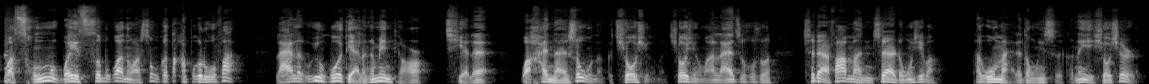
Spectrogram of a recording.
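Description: Man, Northeastern Mandarin accent, casual storyteller, husky voice, rapid-fire, repeats himself. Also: lowish voice. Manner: colloquial, repetitive, animated retelling.

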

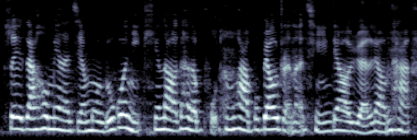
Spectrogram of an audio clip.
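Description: A woman's voice: fairly high pitch, fairly even intonation, a little fast, a little hiss or hum. A woman hosting a podcast in casual chat, playfully prompting her partner along. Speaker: podcast host. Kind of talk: casual chat, introducing the show.

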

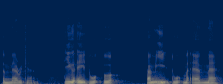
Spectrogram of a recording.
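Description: Man, English phonics teacher, unhurried, dark tone, word-by-word repetition. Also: mid-range voice, animated, dull audio. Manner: spells words letter by letter and repeats each word slowly. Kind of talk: phonics vocabulary lesson.

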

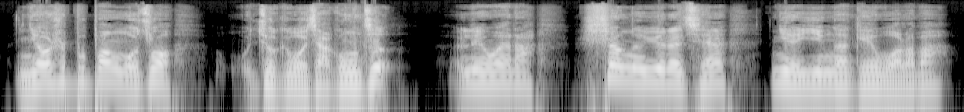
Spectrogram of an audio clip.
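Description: A man's voice: on the high side, quick pace, mellow, dry recording, studio quality, voice pushed up, natural voice. Man voicing a tired, put-upon nanny woman. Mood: fed-up. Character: weary, aggrieved female live-in nanny.

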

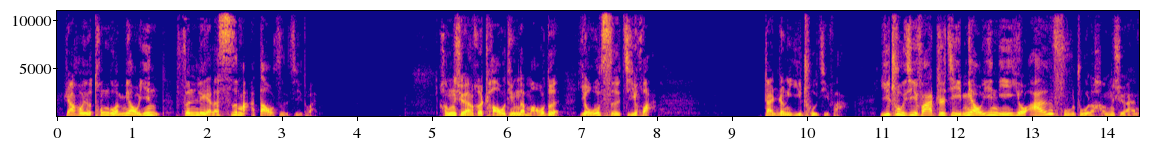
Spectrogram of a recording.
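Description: Man lecturing seated, lively pitch. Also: no room sound, clean studio sound. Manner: swings between loud-fast and soft-slow delivery; speaking seated, softer and slower today. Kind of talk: history lecture.

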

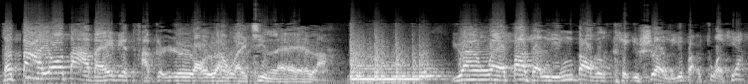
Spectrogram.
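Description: Male traditional storyteller, high and animated, with music behind the narration. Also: unhurried, low-quality recording. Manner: lively, half-sung, dramatic.

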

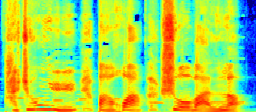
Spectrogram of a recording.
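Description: Slow, high-voiced woman storyteller. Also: faint music behind. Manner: slow, expressive and sing-song. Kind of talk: children's picture-book read-aloud.

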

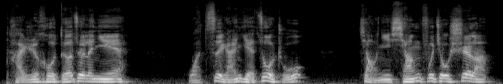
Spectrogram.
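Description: A man voicing a stern, scornful old matriarch who scolds and commands her grandson, in a husky voice. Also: medium pitch, normal speed, a little mellow, voice pushed up, close to an everyday voice. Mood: teasing.

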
